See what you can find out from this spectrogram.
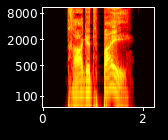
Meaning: second-person plural subjunctive I of beitragen
- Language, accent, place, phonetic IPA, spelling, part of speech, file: German, Germany, Berlin, [ˌtʁaːɡət ˈbaɪ̯], traget bei, verb, De-traget bei.ogg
